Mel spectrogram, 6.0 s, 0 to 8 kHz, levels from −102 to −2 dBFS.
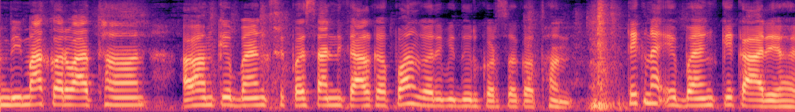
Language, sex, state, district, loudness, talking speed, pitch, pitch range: Chhattisgarhi, male, Chhattisgarh, Sarguja, -16 LUFS, 240 wpm, 190 Hz, 175-200 Hz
